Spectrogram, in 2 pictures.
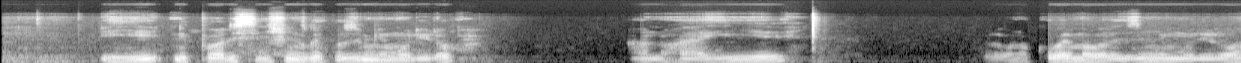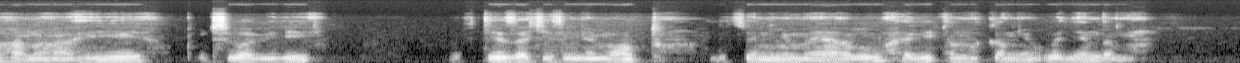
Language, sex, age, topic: Kinyarwanda, male, 25-35, government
